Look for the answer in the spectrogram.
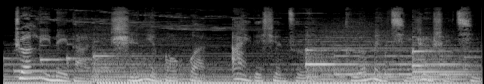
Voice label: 女 广告 亲和温馨; 热水器; 格美淇

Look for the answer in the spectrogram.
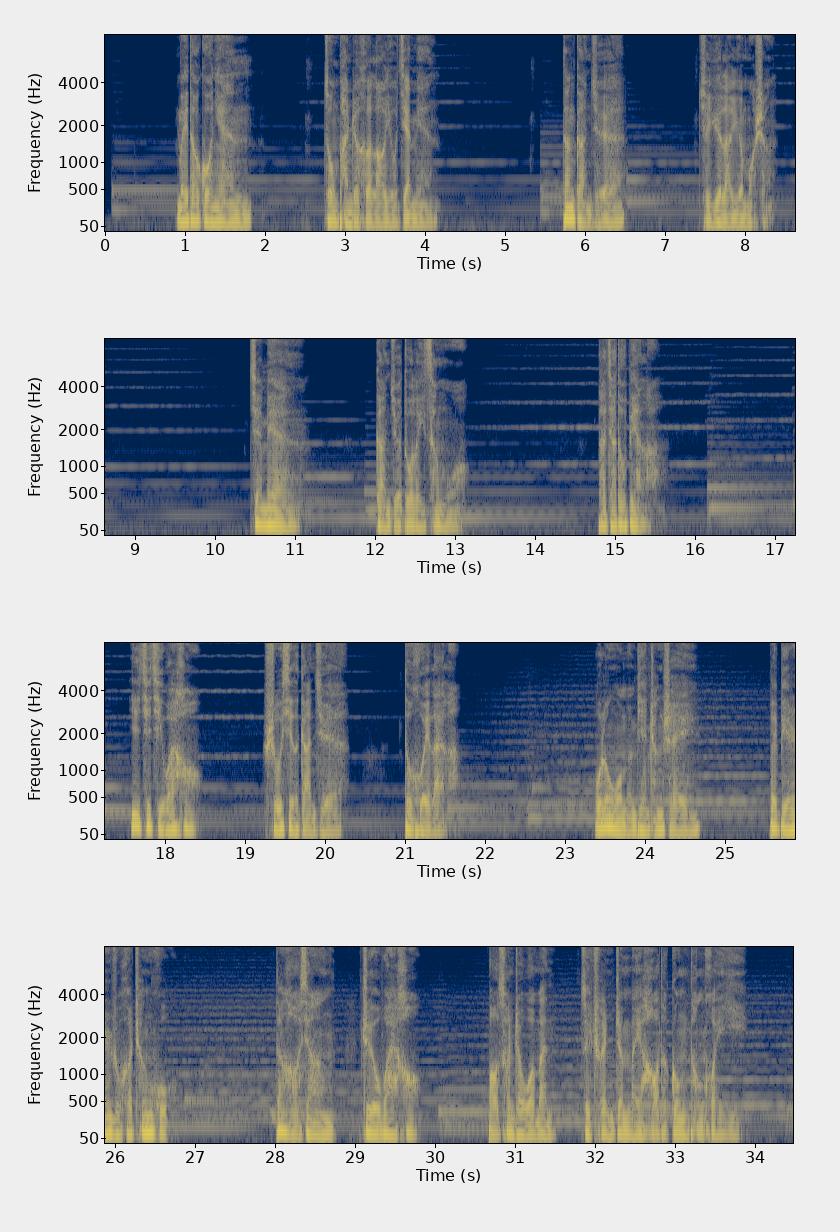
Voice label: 男 旁白 外号旁白

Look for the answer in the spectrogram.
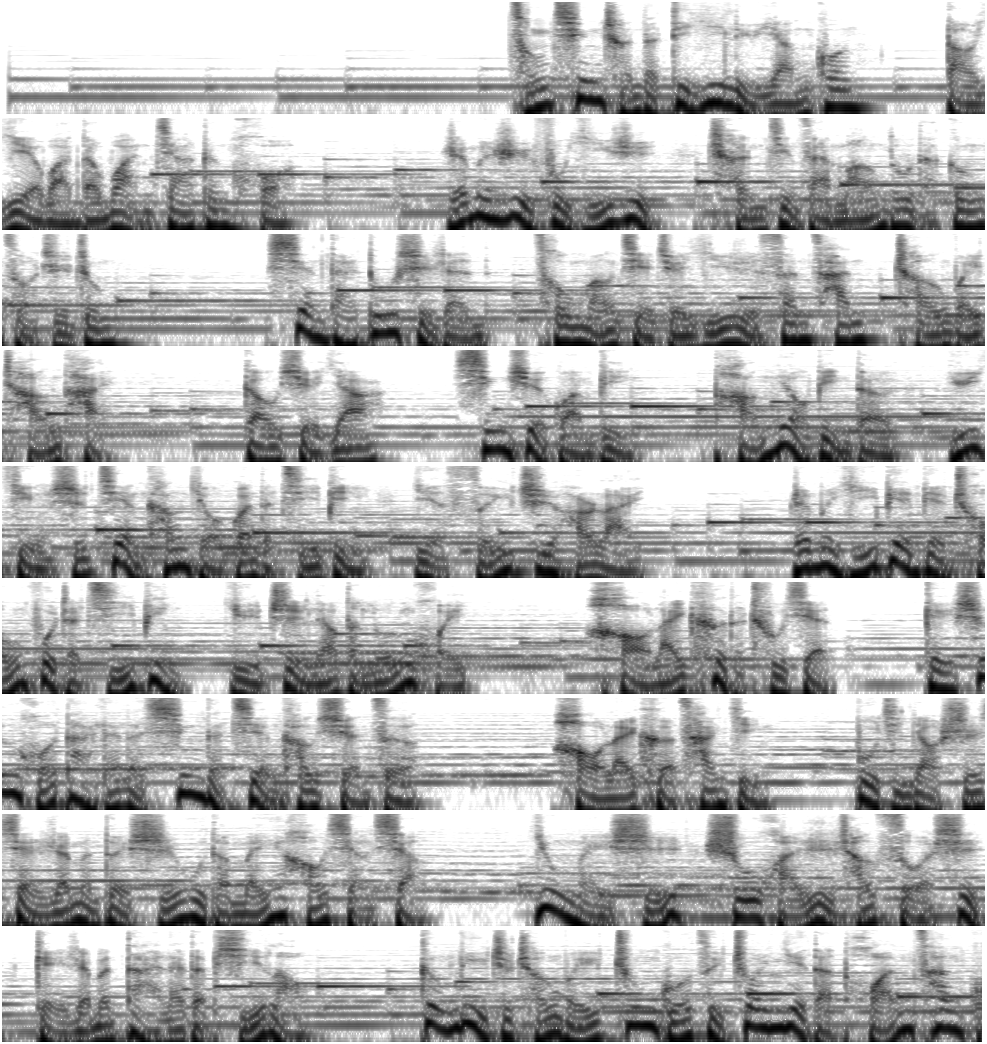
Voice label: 男 专题 温暖 讲述; 好来客

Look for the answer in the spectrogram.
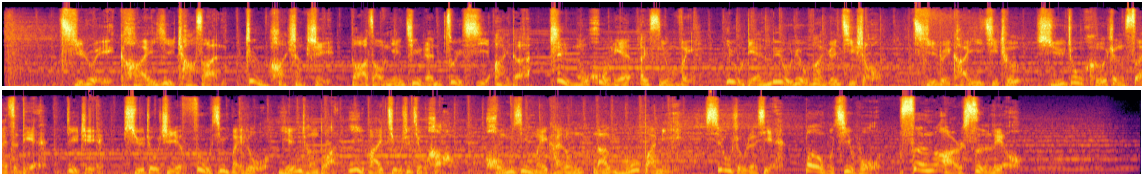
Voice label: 男, 广告; 奇瑞凯翼X3

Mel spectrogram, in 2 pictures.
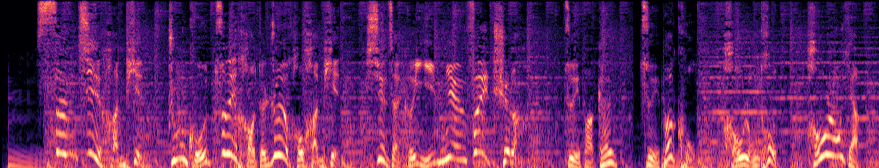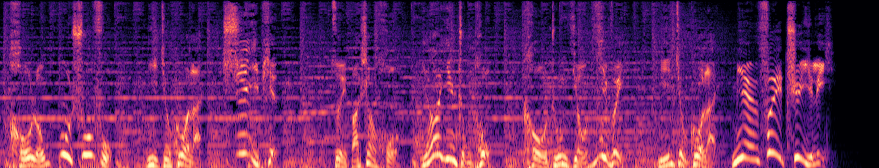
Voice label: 男, 广告, 电购; 三劲含片

